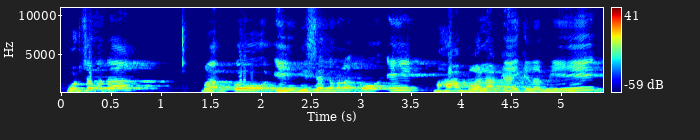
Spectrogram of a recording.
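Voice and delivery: normal talking voice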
